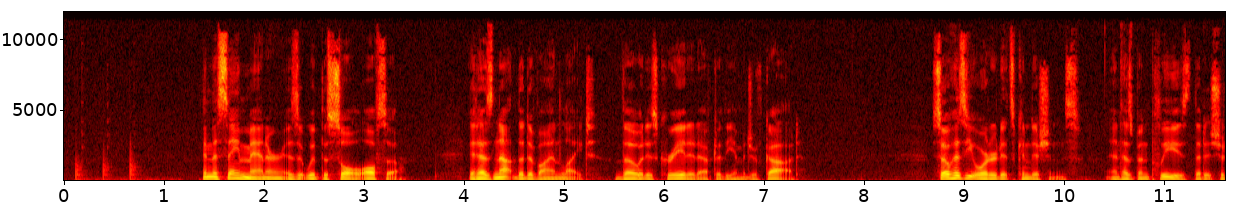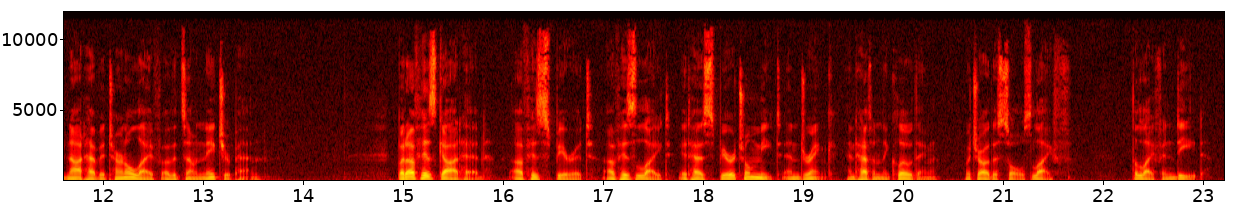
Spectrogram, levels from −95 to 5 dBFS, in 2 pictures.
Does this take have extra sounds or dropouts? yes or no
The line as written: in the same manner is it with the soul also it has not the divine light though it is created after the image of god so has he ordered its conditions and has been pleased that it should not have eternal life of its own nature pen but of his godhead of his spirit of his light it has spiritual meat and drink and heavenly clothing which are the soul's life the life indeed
yes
